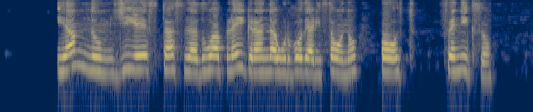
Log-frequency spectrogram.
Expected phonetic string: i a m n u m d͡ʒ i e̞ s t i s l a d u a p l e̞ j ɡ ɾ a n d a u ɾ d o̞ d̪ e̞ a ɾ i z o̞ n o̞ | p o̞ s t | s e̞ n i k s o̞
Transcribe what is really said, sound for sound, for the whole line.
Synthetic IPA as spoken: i a m n u m d͡ʒ i e̞ s t a s l a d u a p l e̞ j ɡ ɾ a n d a u ɾ b o̞ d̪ e̞ a ɾ i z o̞ n o̞ | p o̞ s t | f e̞ n i k s o̞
